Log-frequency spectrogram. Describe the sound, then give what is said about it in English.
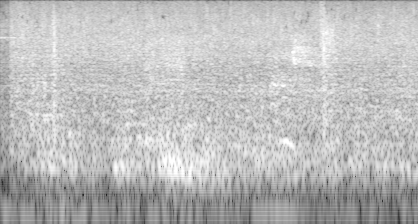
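Heavy rain pelts down in a dense, steady hiss, with a low rumble of thunder underneath. “while the rain continues pelting down.”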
